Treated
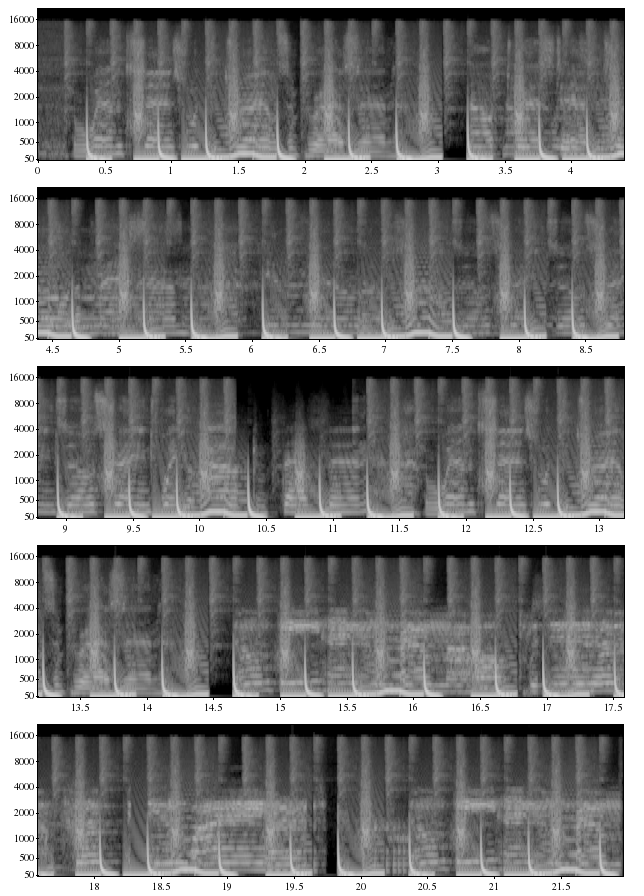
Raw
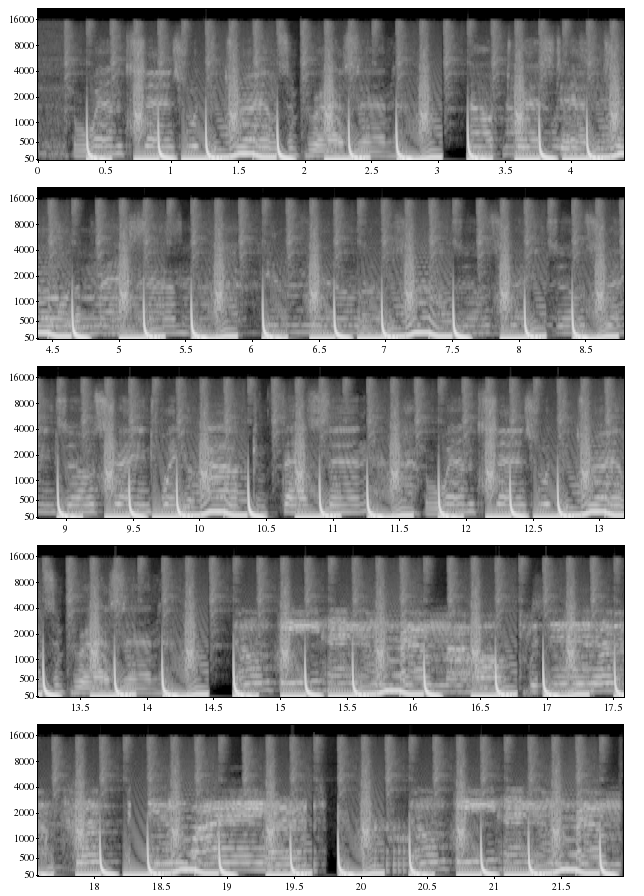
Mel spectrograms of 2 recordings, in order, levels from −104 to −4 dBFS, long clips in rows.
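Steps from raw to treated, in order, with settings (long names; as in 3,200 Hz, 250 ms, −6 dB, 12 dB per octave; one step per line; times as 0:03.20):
0:10.28–0:11.16: low-pass filter 1,800 Hz 12 dB per octave
level −8.5 dB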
